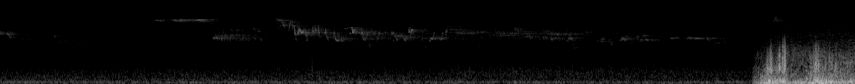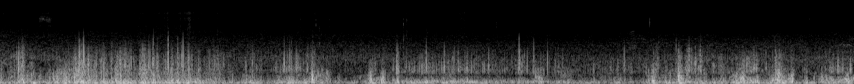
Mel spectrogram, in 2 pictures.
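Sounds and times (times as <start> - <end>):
small birds chirping: 0.0 - 7.5, 12.2 - 17.0
wind buffeting microphone: 7.6 - 17.0.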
